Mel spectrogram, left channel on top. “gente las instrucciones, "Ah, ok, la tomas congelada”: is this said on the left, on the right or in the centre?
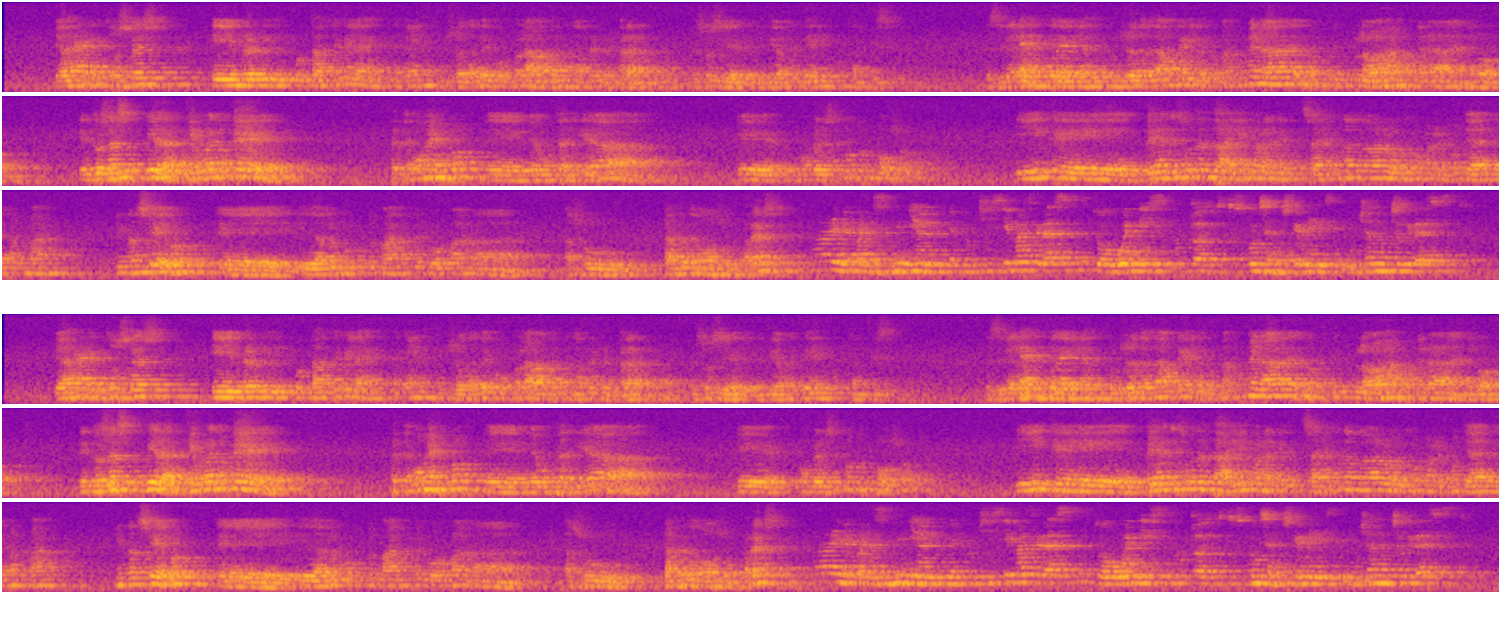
Right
